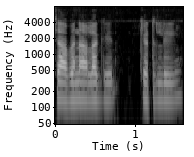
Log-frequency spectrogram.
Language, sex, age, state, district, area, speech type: Santali, male, 30-45, West Bengal, Purulia, rural, spontaneous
